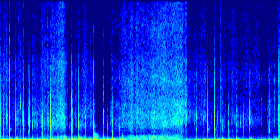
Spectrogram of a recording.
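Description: Long nails tap and scratch on the map-print lid of a closed, hollow backgammon case. Quick, sharp clicks come first, then a steady, bright scratching rasp in the middle, then scattered taps return with a low, hollow thump beneath them.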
